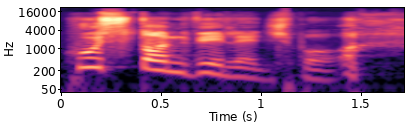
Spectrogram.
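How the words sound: It is said with a thick Filipino accent. The listener understood it. "once I deploy the goddamn thick ass accent of mine"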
